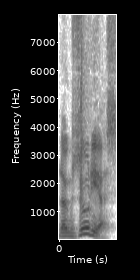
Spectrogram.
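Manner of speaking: luxurious with stress shifted to the second syllable.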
